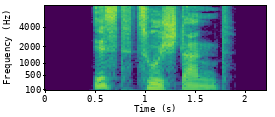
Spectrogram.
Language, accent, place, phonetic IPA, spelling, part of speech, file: German, Germany, Berlin, [ˈɪstt͡suˌʃtant], Istzustand, noun, De-Istzustand.ogg
- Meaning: actual state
